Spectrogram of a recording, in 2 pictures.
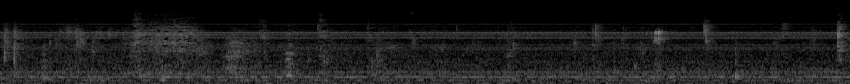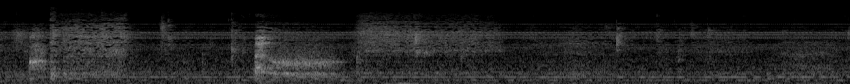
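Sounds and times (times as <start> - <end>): steady background hum: 0.0 - 17.0
chewing clicks and smacks: 2.6 - 4.4, 5.0 - 8.7, 10.0 - 11.0, 14.6 - 15.6.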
